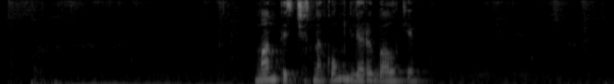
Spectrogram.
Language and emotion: Russian, neutral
